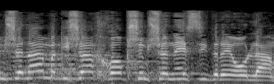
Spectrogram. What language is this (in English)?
Hebrew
